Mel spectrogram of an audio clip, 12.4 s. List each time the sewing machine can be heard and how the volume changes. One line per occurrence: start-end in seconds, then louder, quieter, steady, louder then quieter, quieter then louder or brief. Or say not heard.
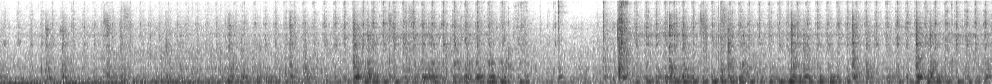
0.0-12.3 louder.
